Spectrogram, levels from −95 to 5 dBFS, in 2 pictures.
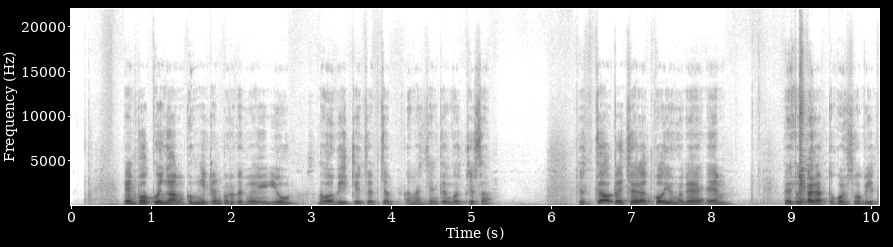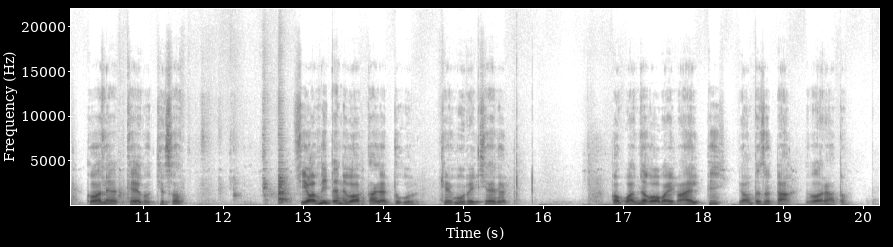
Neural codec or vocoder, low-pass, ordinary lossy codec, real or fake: codec, 44.1 kHz, 1.7 kbps, Pupu-Codec; none; none; fake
